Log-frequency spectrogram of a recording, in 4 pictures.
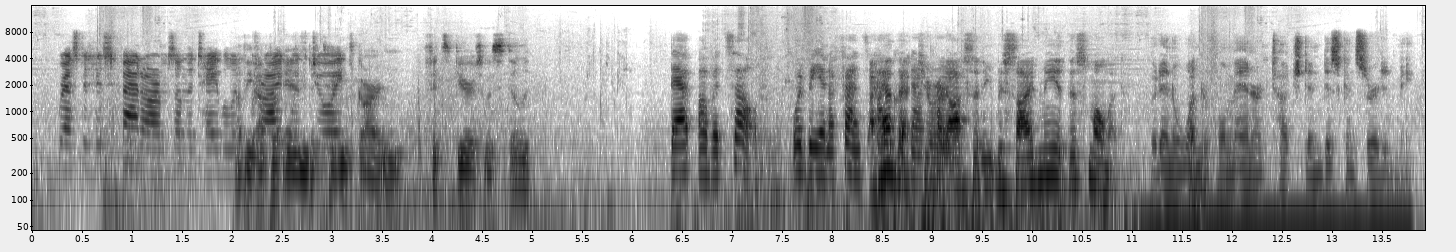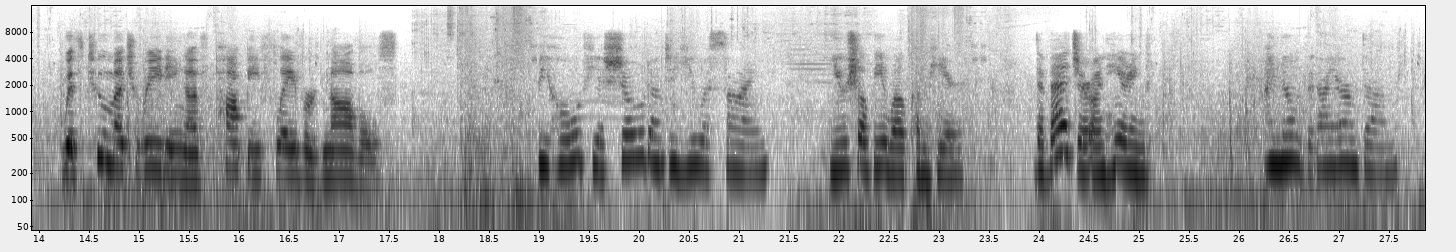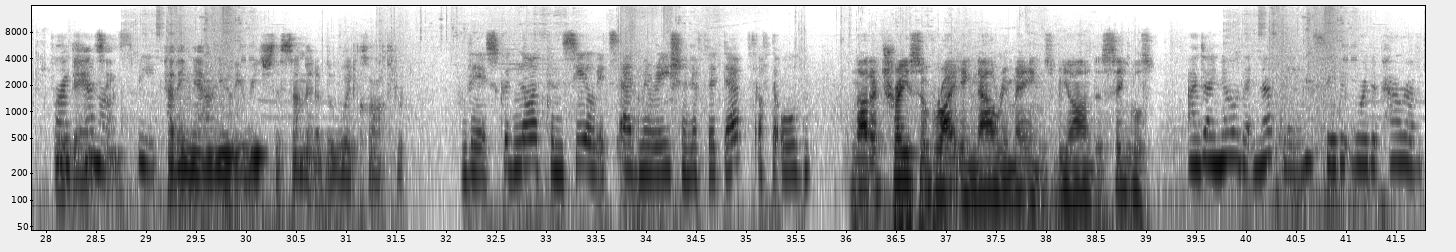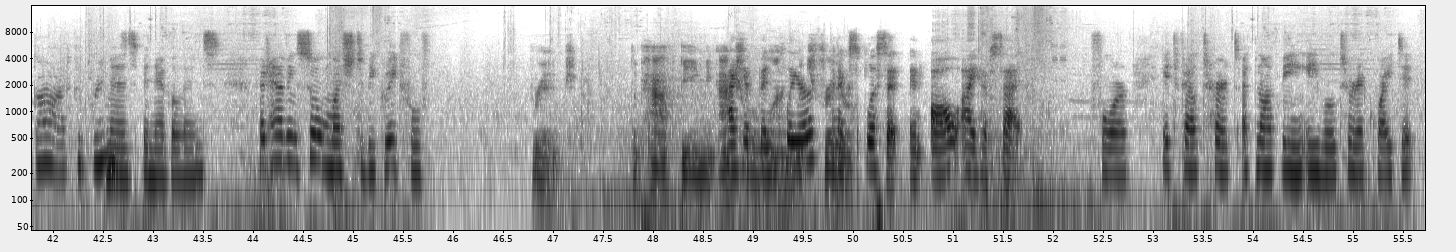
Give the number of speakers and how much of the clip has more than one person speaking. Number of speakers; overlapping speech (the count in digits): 8, about 10%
